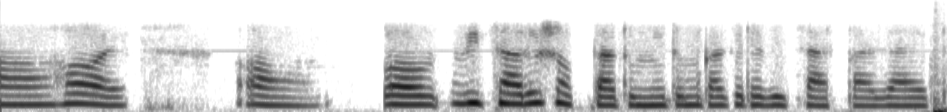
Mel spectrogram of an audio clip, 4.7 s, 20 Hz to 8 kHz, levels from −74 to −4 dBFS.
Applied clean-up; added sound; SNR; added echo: none; Alarm; 12 dB; none.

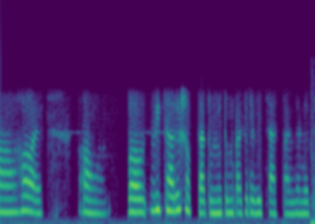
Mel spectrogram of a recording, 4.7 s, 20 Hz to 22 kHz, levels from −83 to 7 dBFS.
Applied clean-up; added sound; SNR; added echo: neural diffusion model UNIVERSE++.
